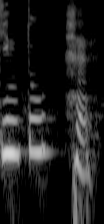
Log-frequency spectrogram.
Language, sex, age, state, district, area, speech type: Bengali, female, 18-30, West Bengal, Dakshin Dinajpur, urban, spontaneous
